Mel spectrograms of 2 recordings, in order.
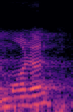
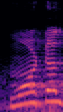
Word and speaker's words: mortal: Okay, फिर every मॉरल thing, EVERY every, MORTAL मॉरल thing, THING. मॉर्टल thing नहीं बोलना, T इज the silent is there in the word.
